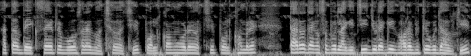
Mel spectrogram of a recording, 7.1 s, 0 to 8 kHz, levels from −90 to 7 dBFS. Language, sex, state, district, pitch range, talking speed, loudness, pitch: Odia, male, Odisha, Malkangiri, 160-180 Hz, 220 wpm, -15 LUFS, 170 Hz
